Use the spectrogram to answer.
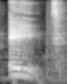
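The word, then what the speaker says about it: eight: and have Seven Children Number Ei a gente tem um G H I mas esse GH é mudo olha que maravilha então você só tem que pronunciar Ei é esse que também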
